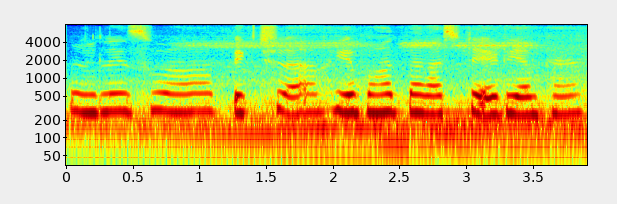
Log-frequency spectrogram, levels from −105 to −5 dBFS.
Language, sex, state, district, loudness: Hindi, female, Bihar, Vaishali, -14 LUFS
